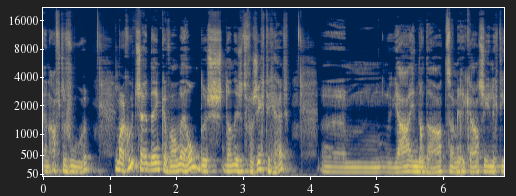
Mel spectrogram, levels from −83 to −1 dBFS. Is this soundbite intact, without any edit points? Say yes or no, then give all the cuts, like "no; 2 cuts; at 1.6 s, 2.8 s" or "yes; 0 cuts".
no; 2 cuts; at 1.1 s, 4.1 s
